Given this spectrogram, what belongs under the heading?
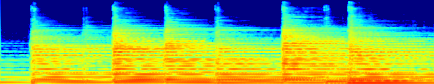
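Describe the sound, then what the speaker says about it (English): Clean electric guitar chords ring out one after another, shimmering with a wavering, doubled chorus effect, played alone through a Neural DSP Quad Cortex. "let's turn on that chorus"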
